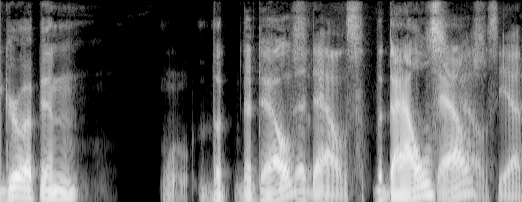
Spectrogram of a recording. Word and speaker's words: The Dalles: The Dalles. the Dalles. Dalles, yeah. How do you spell that? It's the and then DAL. Oh, it is the Dalles. Again, pronouncing all the Dalles.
